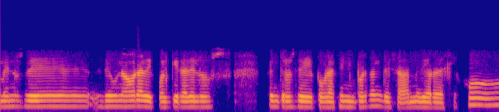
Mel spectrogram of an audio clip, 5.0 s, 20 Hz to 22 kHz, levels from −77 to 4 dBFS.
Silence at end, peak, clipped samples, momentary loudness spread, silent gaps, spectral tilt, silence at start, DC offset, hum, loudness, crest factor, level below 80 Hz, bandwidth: 0 s; -2 dBFS; under 0.1%; 8 LU; 2.61-2.65 s; -5 dB/octave; 0 s; under 0.1%; none; -19 LUFS; 16 dB; -64 dBFS; 4.6 kHz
